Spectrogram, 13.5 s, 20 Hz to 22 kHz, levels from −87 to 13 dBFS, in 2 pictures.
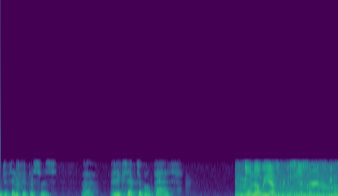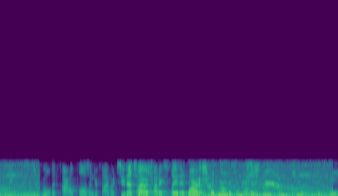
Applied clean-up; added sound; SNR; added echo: none; Bird; -3 dB; none.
